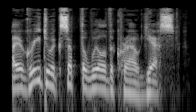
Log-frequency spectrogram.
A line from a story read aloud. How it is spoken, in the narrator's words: snapped Byron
